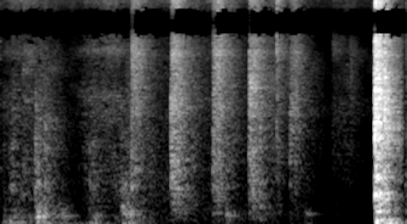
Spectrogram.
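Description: Movement and handling noise as a steel pot is carried: a string of soft knocks and rustles, then a short gap and a loud knock near the end.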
